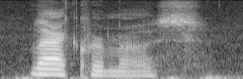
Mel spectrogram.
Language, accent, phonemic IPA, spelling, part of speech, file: English, US, /ˈlækrəˌmoʊs/, lachrymose, adjective, En-us-lachrymose.ogg
- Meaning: Tearful, sorrowful, sad, pertaining to tears, weeping, causing tears or crying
